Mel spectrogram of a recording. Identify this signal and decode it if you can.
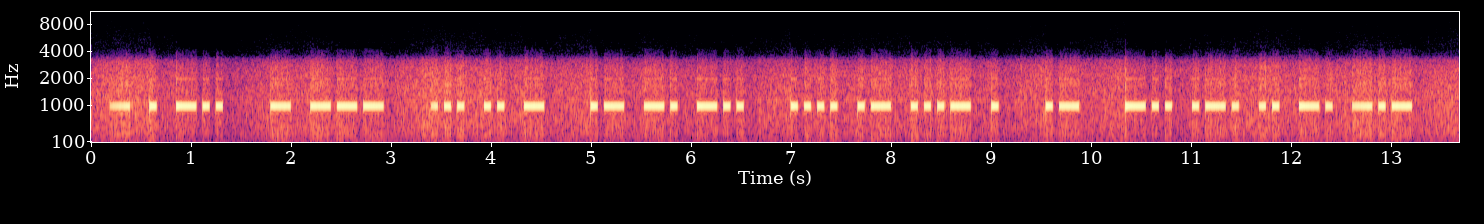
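Morse code, heard as a keyed tone, about 18 wpm, 980 Hz. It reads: TED TO SIT AND HAVE A DRINK
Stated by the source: Morse from KPH's Night of Nights XX maritime radiotelegraphy event, received in Chiapas, Mexico about 3,800 km away on a Kenwood R-600 with a grounded 10 m long-wire antenna.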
